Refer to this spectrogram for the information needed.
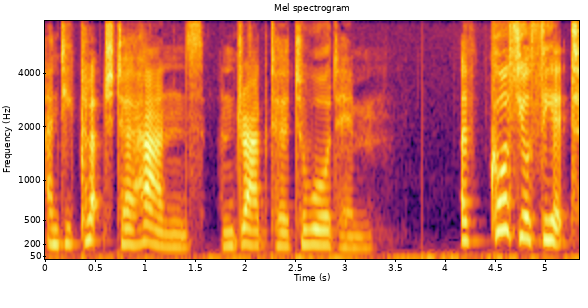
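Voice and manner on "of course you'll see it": sharp, indignant snapping. She answers him after he sobs and grabs her hands, snapping indignantly. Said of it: "snapped Mary indignantly".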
